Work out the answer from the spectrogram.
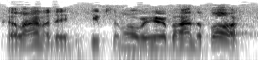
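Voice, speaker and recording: A man's voice: medium pitch, steady tone, rapid-fire, natural voice. An actor playing a cowardly, jittery frontier henchman in a 1930s radio drama, stammering nervously. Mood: nervous, evasive. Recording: muffled 1930s radio broadcast.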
